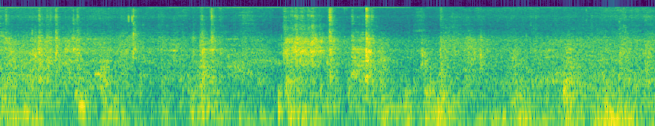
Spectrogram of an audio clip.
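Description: Faint press-room ambience: shuffling and footsteps, with scattered clicks and knocks as people reach the table and pull out their chairs.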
